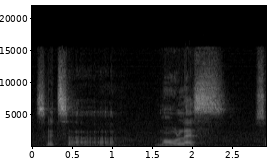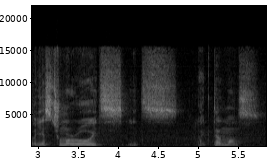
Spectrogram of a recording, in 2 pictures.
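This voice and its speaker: A young man from France with a French accent, chatting casually as a podcast guest and often pausing to search for English words. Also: on the high side, steady tone, creaky, warm tone, a little hiss or hum. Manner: halting, searches for English words with many fillers.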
